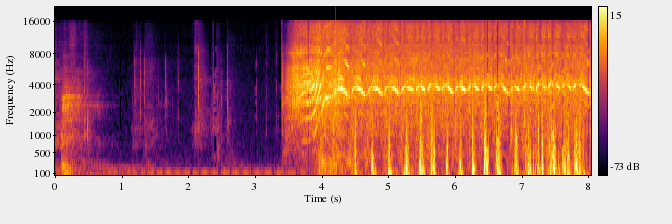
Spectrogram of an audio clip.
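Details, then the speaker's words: Small two-stroke string trimmer with damaged pull cord, started by spinning the head with a drill and rubber-lined hole saw: after a quiet spell catches and holds a steady high-pitched buzz; normal running. "go here we go so there you go successful i demonstrate how to start a trimmer easily without a post poke cord"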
